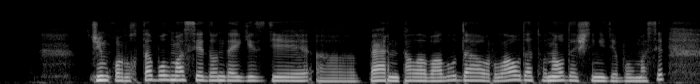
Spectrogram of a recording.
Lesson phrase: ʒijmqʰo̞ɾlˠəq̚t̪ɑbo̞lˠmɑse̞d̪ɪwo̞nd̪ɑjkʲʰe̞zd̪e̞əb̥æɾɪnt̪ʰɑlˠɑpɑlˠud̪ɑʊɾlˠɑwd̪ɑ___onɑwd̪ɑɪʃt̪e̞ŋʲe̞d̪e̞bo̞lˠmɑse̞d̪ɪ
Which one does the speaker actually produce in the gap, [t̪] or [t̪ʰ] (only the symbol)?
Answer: t̪ʰ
